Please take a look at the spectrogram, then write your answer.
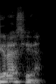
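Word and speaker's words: gracias: In Ten, you say gracia. You pronounce the C as a C rather than a th and also the word endings are very lazy.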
